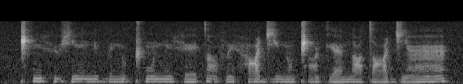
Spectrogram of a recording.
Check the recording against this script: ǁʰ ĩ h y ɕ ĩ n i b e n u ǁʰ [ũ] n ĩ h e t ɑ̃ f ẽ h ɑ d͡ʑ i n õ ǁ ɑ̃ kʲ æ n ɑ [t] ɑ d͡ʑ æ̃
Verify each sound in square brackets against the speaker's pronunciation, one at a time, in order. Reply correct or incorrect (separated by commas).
correct, correct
